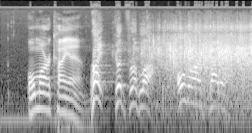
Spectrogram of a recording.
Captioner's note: audience applauding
